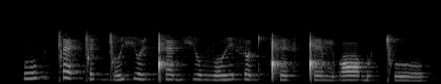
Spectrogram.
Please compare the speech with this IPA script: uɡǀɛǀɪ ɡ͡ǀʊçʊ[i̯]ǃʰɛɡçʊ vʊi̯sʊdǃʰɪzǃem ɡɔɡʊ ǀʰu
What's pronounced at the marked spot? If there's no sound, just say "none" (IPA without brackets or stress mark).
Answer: y̯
